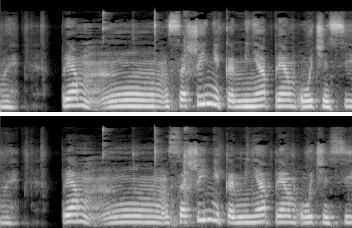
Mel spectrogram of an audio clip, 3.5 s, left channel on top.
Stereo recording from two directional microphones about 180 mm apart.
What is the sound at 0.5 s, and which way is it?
Speech, 55° left (ahead or behind).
